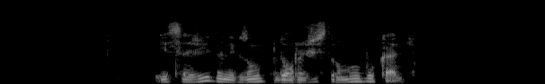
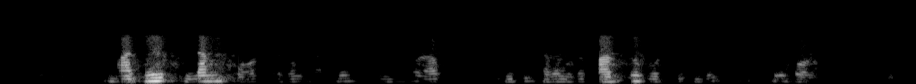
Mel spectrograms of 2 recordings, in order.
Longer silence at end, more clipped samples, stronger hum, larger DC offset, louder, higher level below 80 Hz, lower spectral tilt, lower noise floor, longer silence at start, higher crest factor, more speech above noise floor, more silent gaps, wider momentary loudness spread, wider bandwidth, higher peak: first, 1.3 s vs 1.1 s; neither; neither; neither; second, -36 LUFS vs -23 LUFS; second, -80 dBFS vs -64 dBFS; second, -5 dB/octave vs -12 dB/octave; second, -72 dBFS vs -86 dBFS; first, 1.55 s vs 1.1 s; about the same, 20 dB vs 24 dB; second, 36 dB vs 62 dB; neither; second, 3 LU vs 29 LU; first, 9.2 kHz vs 4 kHz; second, -20 dBFS vs -4 dBFS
